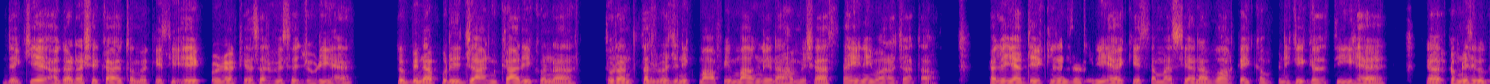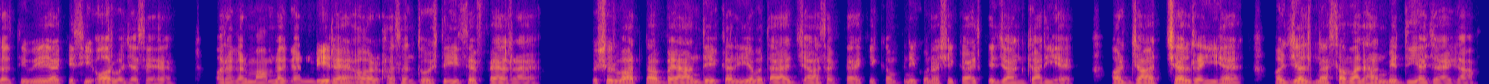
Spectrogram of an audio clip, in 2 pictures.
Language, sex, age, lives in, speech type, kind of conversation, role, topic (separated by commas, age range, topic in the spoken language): Hindi, male, 30-34, India, read, expert-assistant, expert, कंपनियाँ सोशल मीडिया पर ग्राहक शिकायतों का किस तरह जवाब दें?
